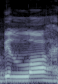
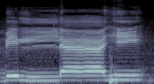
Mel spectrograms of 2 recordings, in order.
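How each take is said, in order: First: The word ends on the h with no vowel. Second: The word ends with a short 'i' vowel. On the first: The speaker calls it wrong. "इसको बिल्लाह नहीं पढ़ेंगे" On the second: The speaker calls it right. "यहाँ ज़ेर है बा पे"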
